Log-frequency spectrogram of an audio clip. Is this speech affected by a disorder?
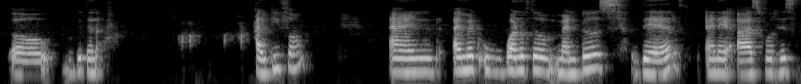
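Yes: stuttering; stuttering since about age 3, grew up in India speaking Telugu, English and Hindi; variable, some days fluent even in stand-up meetings, other days hard to get words out; blocks and pauses, hard syllables and phonics trigger blocks, nervous in groups; here prolonged sounds.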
